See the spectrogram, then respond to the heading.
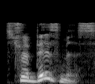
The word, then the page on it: strabismus: British English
